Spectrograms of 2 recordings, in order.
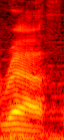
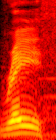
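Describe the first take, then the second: First: The vowel is a short 'a' sound. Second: The vowel is a long 'ay' sound. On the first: The speaker calls it wrong. "I've been saying Wrath all this time" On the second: The speaker calls it right. "Wraith, not Wrath"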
